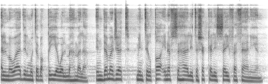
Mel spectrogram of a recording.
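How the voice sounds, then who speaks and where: A short, stubborn dwarf blacksmith, voiced by a man narrating a story, who boasts about his blades and presses his point. The voice runs quick and sits a touch high. Its timbre is deep and dark. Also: natural voice. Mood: storytelling. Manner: insistent, boastful. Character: proud, pushy male dwarf blacksmith, short.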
